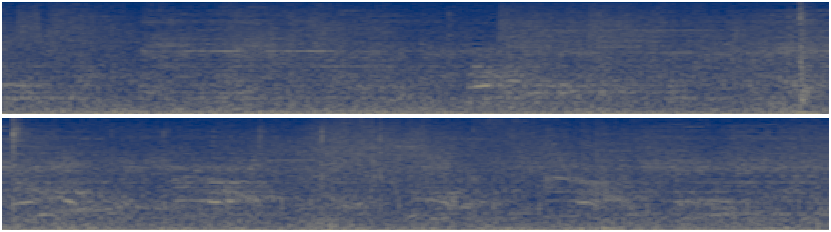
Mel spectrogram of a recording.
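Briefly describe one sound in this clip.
Blows thud and crash in a fight.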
